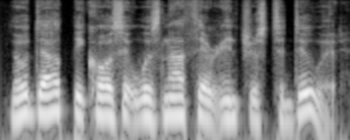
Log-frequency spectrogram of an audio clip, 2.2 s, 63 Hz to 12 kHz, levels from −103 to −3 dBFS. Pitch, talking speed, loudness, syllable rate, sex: 145 Hz, 300 wpm, -17 LUFS, 7.4 syllables/s, male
